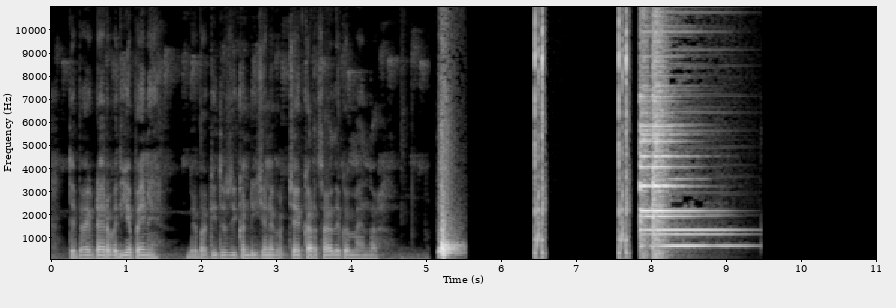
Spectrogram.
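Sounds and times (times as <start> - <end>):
bell chime: 7.8 - 9.5.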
